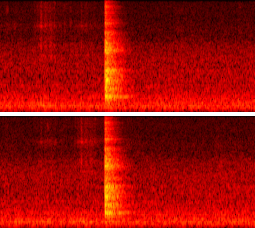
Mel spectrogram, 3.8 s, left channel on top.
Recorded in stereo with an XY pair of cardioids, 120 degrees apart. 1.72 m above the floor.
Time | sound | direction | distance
1.6 | boiling | 15° right | 2.0 m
